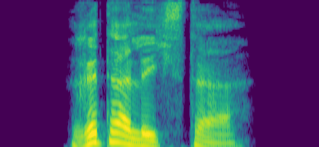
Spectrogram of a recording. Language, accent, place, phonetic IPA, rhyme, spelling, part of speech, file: German, Germany, Berlin, [ˈʁɪtɐˌlɪçstɐ], -ɪtɐlɪçstɐ, ritterlichster, adjective, De-ritterlichster.ogg
- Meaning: inflection of ritterlich: 1. strong/mixed nominative masculine singular superlative degree 2. strong genitive/dative feminine singular superlative degree 3. strong genitive plural superlative degree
